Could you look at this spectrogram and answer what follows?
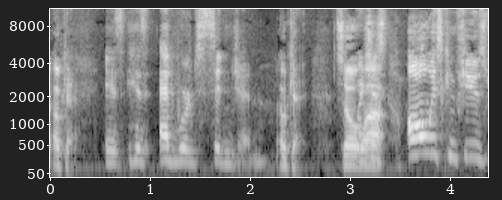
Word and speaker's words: St John: way you pronounce St John in British is singen so that's the British pronunciation okay is his Edward singen okay so which always confused me until recent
